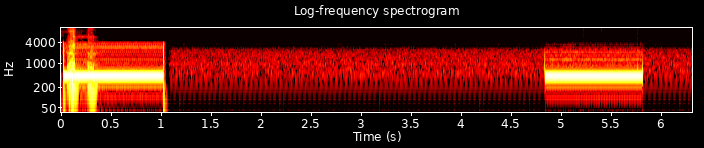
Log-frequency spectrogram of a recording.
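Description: Telephone ringing tone heard while placing a call: two steady, buzzy one-second tones separated by about four seconds of near silence.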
